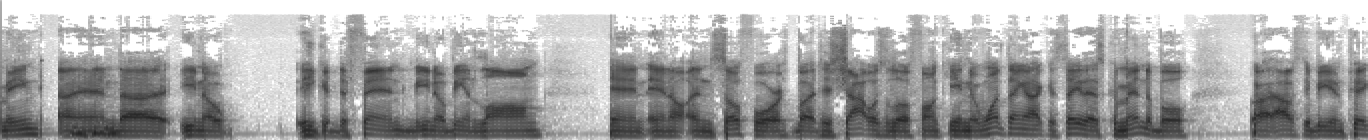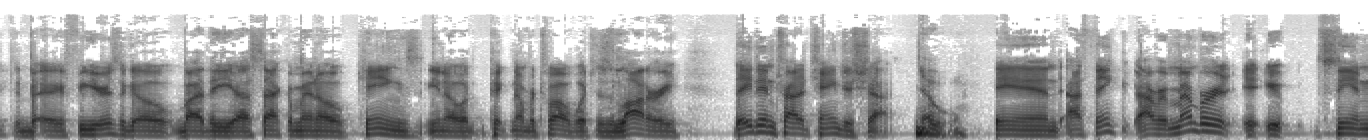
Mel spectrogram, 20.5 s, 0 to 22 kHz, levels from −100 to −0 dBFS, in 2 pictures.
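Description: Gain pumping runs through the whole speech recording. The input gain was likely set far too high, so a fast limiter or compressor clamps down on every loud syllable and releases in the pauses, swinging the level by around 15 dB. Loud and soft parts end up closer in level, and everything sounds squashed. On a waveform the peaks look flattened to a near-constant ceiling.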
